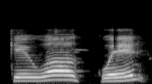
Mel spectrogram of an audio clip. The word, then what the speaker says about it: Kewaukoe: Kewaukoe, yes, but in terms of pronunciation, we just say Kewakwe, yes.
